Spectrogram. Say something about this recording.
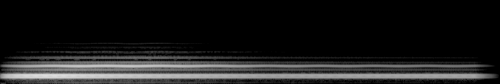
minimoog vibrating G#4
Short vibrating Minimoog pad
